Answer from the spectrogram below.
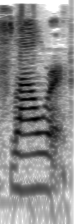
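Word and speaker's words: flour: 比如说面粉，它跟花的读音是一样的 flower， sugar 糖， water 水， syrup 就是糖浆， rice 大米， oil 油， milk 牛奶， wine 酒红酒， coffee 咖啡， happiness 抽象的这种 happiness 抽象名词，幸福快乐， advice 不可数的建议。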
